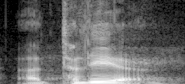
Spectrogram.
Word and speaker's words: Trier: I was in Trier. Is that the right pronunciation for the Trier? Yeah. Trier, the most city, ancient city, but it was also the hometown of Karl Marx.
